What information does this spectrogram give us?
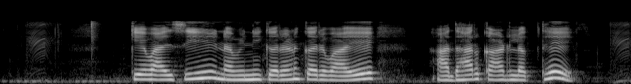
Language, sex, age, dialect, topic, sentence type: Chhattisgarhi, female, 25-30, Eastern, banking, question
